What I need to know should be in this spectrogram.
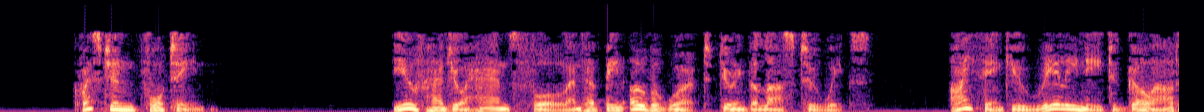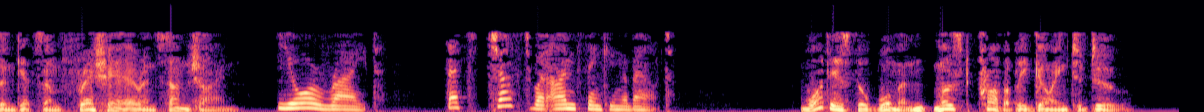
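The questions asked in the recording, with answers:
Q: What is the woman most probably going to do?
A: Go out and get some fresh air and sunshine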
